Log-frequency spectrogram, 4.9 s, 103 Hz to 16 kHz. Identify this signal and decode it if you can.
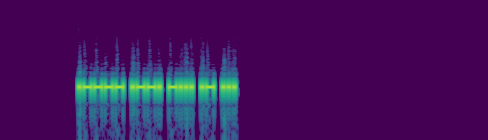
Morse code, heard as a keyed tone, about 44 wpm, 690 Hz. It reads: 1PBAS
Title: Code Groups - 5 Letter:Numbers - 45wpm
